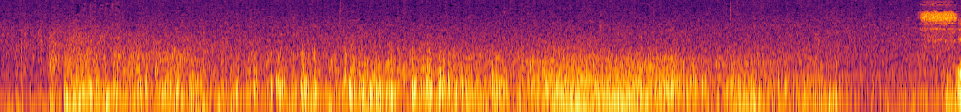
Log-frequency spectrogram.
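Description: A thunderstorm in Skyrim: steady rain hisses for the whole stretch as low thunder rolls and rumbles under it, fairly quiet overall, with no voices.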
